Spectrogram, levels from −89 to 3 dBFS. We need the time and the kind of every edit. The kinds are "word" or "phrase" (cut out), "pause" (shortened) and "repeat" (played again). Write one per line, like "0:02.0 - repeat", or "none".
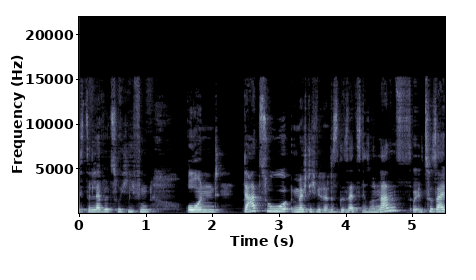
0:04.2 - word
